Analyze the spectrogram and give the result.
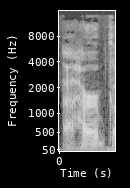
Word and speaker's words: herb: You walk in and you walk through a herb garden. – Herb. Yeah, age is silent.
